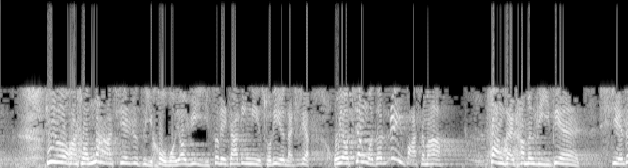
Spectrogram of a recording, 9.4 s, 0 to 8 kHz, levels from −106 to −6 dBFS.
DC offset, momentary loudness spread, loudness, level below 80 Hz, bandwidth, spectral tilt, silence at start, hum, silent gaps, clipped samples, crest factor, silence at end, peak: under 0.1%; 9 LU; -10 LUFS; -42 dBFS; 6.8 kHz; -7.5 dB/octave; 0 s; none; none; 0.5%; 10 dB; 0 s; 0 dBFS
